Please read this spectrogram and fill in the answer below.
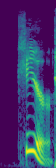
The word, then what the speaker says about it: Keir: And I'm sure I'll say his name wrong because I don't know how to pronounce K-E-I-R. Keir? Keir. Keir. – K-I-N-G-O. – K-E-I-R. – Oh, boy. K-I-N-G-O.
